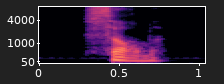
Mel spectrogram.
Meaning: 1. rowanberry, sorb (fruit) 2. sorb-apple
- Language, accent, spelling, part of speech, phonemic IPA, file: French, France, sorbe, noun, /sɔʁb/, LL-Q150 (fra)-sorbe.wav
